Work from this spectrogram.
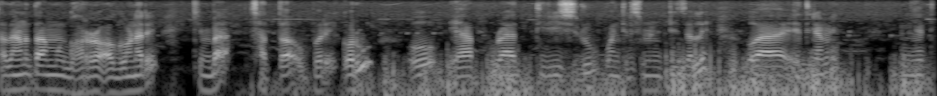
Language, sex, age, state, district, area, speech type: Odia, male, 18-30, Odisha, Jagatsinghpur, rural, spontaneous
